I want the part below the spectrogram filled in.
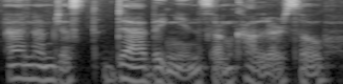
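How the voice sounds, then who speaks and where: A woman with a sore throat hosting a craft tutorial, talking softly with many pauses and fillers. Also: very deep voice, lively intonation, slight background noise. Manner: soft-spoken, hesitant with many uh's, drops to murmurs while painting. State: sore throat, nearly lost voice. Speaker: crafting channel host. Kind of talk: relaxed craft tutorial voice-over.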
